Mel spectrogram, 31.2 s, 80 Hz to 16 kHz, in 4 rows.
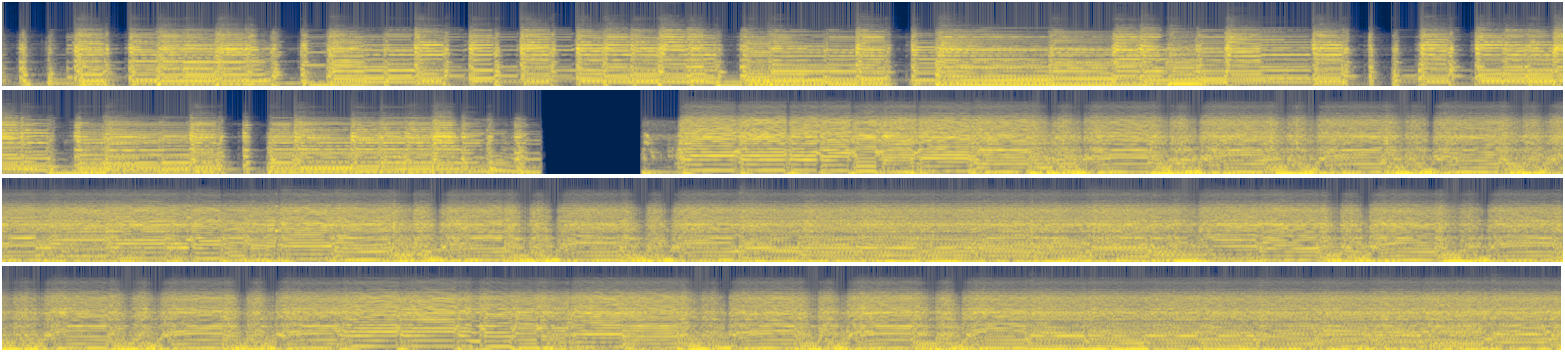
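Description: Distorted electric guitar played through a Hughes & Kettner GrandMeister 40 head into a 2x12 cabinet loaded with two Celestion Vintage 30 speakers, picked up by a microphone at the cabinet. It starts as a picked riff with clear gaps between the notes, breaks off in a brief dead silence about ten seconds in, then resumes as a denser, more sustained passage on a gold-top Les Paul-style guitar.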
